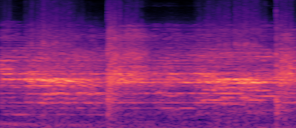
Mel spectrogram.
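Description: Music with singing: a Filipino Christmas song, sung by a group of girls' voices.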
